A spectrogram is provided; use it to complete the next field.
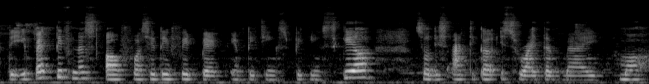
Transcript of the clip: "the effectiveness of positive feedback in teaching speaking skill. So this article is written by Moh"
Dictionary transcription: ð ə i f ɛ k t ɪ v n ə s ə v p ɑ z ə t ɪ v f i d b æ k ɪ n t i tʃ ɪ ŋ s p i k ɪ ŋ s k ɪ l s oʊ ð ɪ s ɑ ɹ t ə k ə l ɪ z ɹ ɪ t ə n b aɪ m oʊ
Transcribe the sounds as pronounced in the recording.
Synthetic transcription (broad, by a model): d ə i f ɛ k t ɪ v n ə s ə f p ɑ s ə t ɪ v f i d b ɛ k ɪ n t i tʃ ɪ ŋ s p i k ɪ ŋ s k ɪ l s oʊ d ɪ s ɑ ɹ t ə k ə l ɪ s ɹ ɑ t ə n b aɪ m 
